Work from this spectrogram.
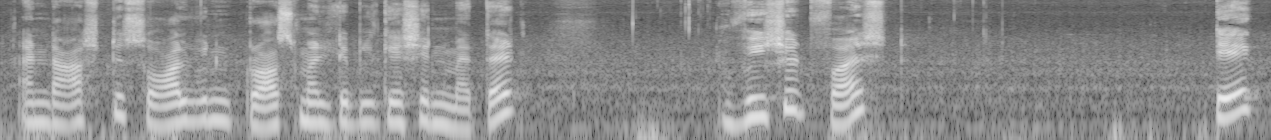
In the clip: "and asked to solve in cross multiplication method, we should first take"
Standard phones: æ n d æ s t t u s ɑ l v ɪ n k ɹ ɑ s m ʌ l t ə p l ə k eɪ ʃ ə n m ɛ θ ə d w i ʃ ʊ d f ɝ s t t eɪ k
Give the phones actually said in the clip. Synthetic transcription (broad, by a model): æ n d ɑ s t t u s ɑ l v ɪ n k ɹ ɑ s m ʌ l t ə p l ə k eɪ ʃ ə n m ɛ t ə d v i ʃ ʊ d f ɝ s t t eɪ k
